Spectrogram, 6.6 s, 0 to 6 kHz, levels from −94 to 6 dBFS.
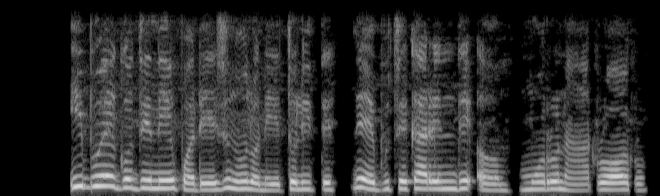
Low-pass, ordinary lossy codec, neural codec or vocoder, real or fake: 5.4 kHz; Opus, 64 kbps; none; real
